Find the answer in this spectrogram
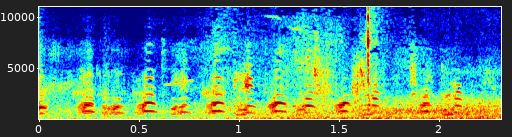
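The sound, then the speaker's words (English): Angry geese honking, many repeated nasal honks in quick succession over a low, rumbling background, fairly faint overall. “They're angry. Angry geese.”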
